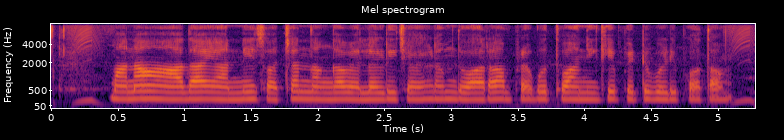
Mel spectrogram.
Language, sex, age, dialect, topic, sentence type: Telugu, female, 31-35, Central/Coastal, banking, statement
